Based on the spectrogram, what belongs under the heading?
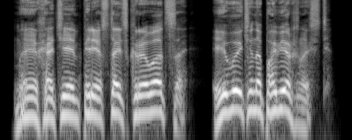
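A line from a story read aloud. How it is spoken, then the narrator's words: Hoarse growling voice. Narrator (Russian): Тишину аномалии разорвал хриплый рычащий голос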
